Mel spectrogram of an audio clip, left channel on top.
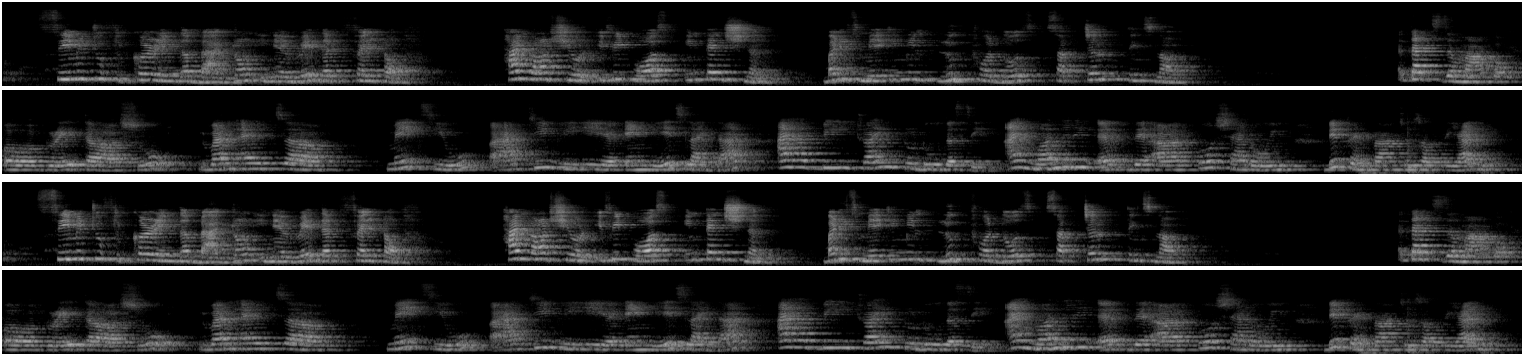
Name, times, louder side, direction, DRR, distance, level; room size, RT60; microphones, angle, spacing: voice 1, 0.4-4.2 5.0-7.7 8.2-11.8, right 2 dB, 70° right, 0 dB, 1.8 m, -32 dB
voice 2, 14.0-16.9 17.2-18.5 19.0-30.1, left 1 dB, 15° left, 0 dB, 1.2 m, -34 dB
10.5 x 5.4 x 3.6 m, 0.93 s
head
